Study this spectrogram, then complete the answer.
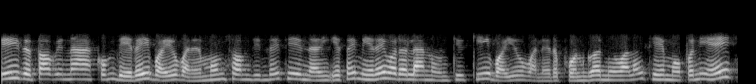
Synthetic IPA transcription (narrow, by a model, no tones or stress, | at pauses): keit̪ʌt̪ʌbanaakomd̪ʱeɾʌjbʱʌjobʱʌneɾʌmʌmsʌmd͡zʱind̪ʌjt̪ʰeʌniet̪ajmeɾʌjbaʈʌlanuɦunt̪ʰjokebʱʌjobʱʌneɾʌpʰonɡʌrnewalajt̪ʰemʌpʌniɦʌj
